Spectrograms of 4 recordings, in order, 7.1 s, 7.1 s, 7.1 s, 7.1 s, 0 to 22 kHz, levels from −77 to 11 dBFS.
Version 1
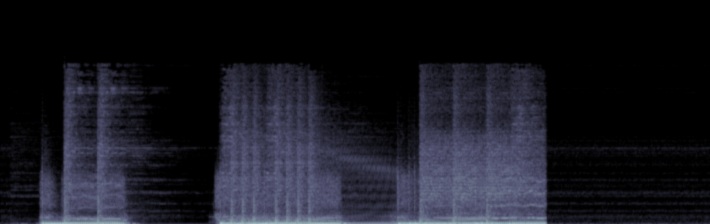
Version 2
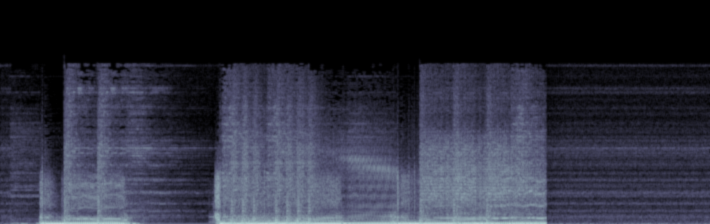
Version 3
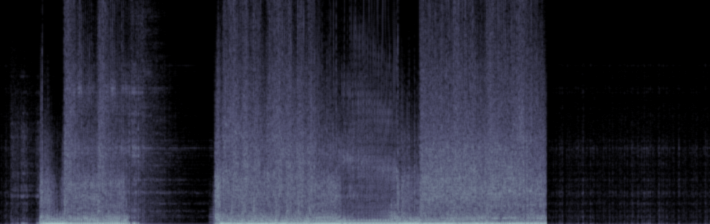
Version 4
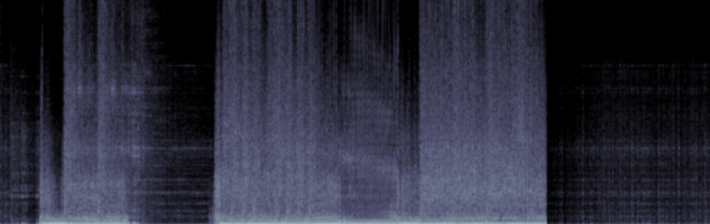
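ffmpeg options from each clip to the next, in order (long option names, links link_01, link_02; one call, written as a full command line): ffmpeg -i in.wav -filter_complex "[0:a]asplit=2[link_01][link_02];[link_02]acompressor=threshold=-26dB:ratio=6,volume=1dB[link_03];[link_01][link_03]amix=inputs=2:normalize=0,alimiter=level_in=14.5dB:limit=-1dB:release=50:level=0:latency=1,volume=-1dB" out.wav
ffmpeg -i in.wav -af "aeval=exprs='0.841*(cos(1*acos(clip(val(0)/0.841,-1,1)))-cos(1*PI/2))+0.237*(cos(4*acos(clip(val(0)/0.841,-1,1)))-cos(4*PI/2))+0.376*(cos(6*acos(clip(val(0)/0.841,-1,1)))-cos(6*PI/2))+0.119*(cos(7*acos(clip(val(0)/0.841,-1,1)))-cos(7*PI/2))+0.0668*(cos(8*acos(clip(val(0)/0.841,-1,1)))-cos(8*PI/2))':channel_layout=same,alimiter=limit=-10.5dB:level=0:latency=1:release=21" out.wav
ffmpeg -i in.wav -af "acompressor=mode=upward:threshold=-31dB:ratio=2.5" out.wav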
